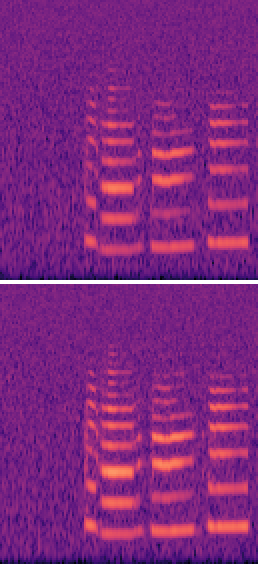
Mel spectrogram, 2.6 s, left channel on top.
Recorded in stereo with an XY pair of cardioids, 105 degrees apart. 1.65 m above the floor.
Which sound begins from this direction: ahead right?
A trumpet, at 0.8 s.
